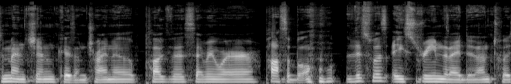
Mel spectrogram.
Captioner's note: laughs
